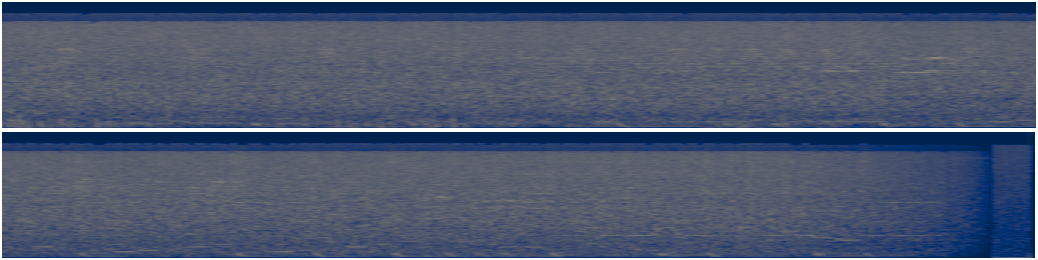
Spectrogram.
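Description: Water falls thinly at Thooval waterfall in Nedumkandam, Idukki, as a steady, even rush of broadband noise that continues unbroken for the whole stretch before cutting off at the end.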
